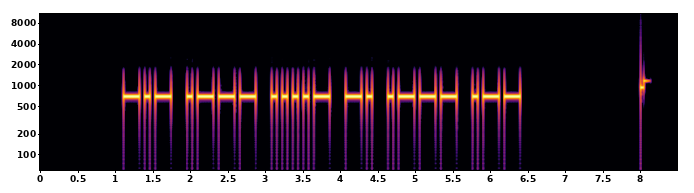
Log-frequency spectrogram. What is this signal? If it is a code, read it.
Morse code, heard as a keyed tone, about 17 wpm, 700 Hz. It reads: KJ4NJW
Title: USA Call Signs 17wpm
